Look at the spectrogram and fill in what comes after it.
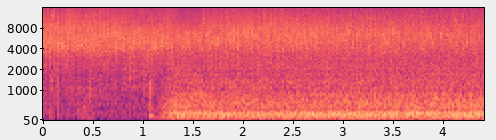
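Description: Breaded sardines frying in hot oil in an enameled cast iron pan: a steady, hissing sizzle. About a second in, a low steady hum comes in under it.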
